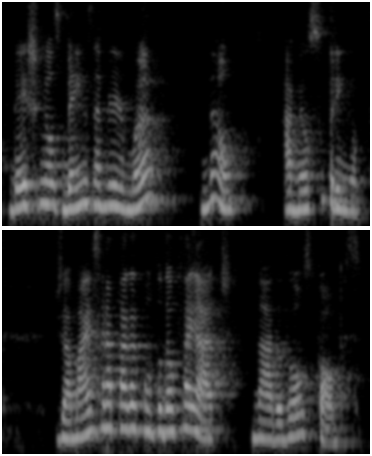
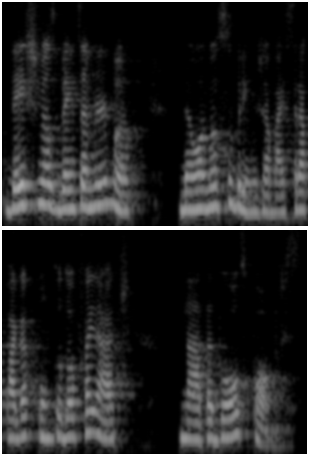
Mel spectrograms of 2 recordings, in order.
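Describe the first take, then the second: First: The pause comes after 'não', not before it. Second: The pause comes before 'não', not after it.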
